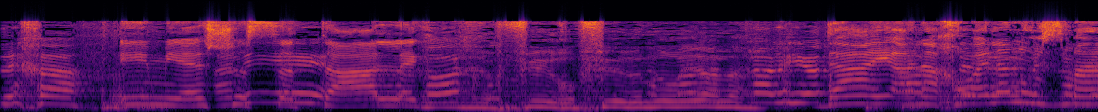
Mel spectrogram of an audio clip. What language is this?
Hebrew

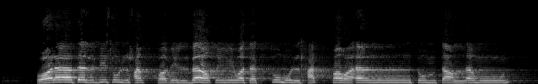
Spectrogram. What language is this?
Arabic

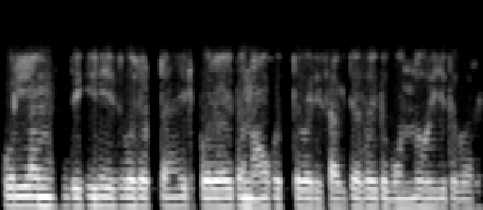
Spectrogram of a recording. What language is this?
Bangla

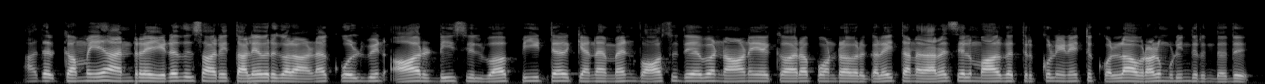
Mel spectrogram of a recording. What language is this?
Tamil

